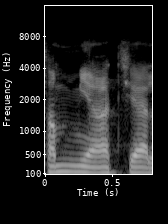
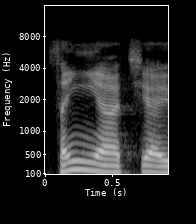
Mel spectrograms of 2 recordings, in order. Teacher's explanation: That anuswara has to flow into the yakara. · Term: nasal twang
